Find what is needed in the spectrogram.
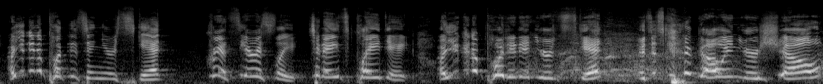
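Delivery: high-pitched mock suburban mom; mock nagging mom. Voicing the mother at playdate.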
